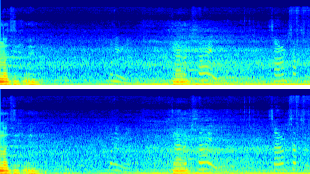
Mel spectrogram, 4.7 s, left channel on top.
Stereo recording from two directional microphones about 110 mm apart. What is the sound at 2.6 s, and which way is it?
Vehicle, 45° right (ahead or behind).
